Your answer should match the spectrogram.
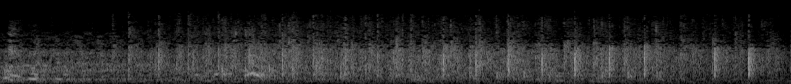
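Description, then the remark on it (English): An audience applauds steadily, many hands clapping in a dense, crackly wash that holds at a moderate level for several seconds, with a few scattered laughs mixed in. “You don't have to clap.”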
